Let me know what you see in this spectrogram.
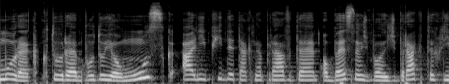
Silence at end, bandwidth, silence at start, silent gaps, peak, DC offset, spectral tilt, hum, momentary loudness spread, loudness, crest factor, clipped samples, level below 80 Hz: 0 s; 19 kHz; 0 s; none; -2 dBFS; under 0.1%; -5 dB/octave; none; 7 LU; -18 LUFS; 16 dB; under 0.1%; -40 dBFS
